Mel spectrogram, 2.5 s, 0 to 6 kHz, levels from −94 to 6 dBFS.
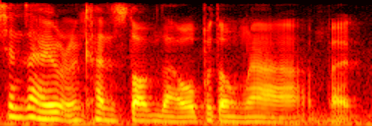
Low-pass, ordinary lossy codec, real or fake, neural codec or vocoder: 5.4 kHz; AAC, 48 kbps; real; none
